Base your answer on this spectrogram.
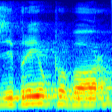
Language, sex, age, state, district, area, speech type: Bodo, male, 60+, Assam, Chirang, urban, spontaneous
